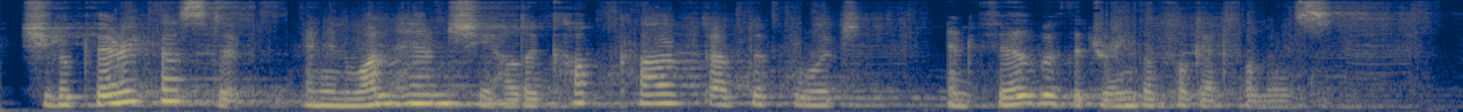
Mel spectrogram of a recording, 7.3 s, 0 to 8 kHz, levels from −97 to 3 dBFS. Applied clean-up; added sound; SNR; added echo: neural separator model SepFormer DNS4.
